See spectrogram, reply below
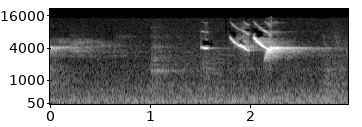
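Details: Thirty-day-old double-collared seedeater learning the tuí tuí Alcântara song: after a quiet stretch, a brief high note followed by a cluster of steep descending whistles and a held buzzy tone.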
